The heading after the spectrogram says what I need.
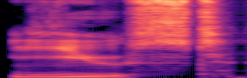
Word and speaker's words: used: When I used. Nota de la pronunciación. El ed en este caso suena como te.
